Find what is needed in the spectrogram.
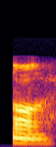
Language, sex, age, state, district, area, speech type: Santali, male, 30-45, West Bengal, Birbhum, rural, conversation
